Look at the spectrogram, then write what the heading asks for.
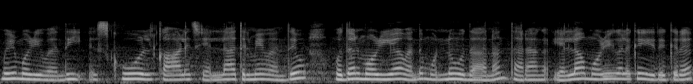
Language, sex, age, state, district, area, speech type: Tamil, female, 30-45, Tamil Nadu, Cuddalore, rural, spontaneous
